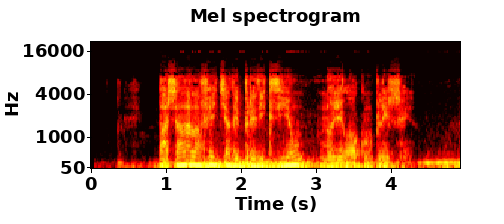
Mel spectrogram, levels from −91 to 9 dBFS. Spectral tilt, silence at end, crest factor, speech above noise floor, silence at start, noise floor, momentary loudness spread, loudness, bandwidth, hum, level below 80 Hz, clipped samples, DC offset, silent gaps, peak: -5 dB/octave; 0 s; 12 dB; 30 dB; 0.35 s; -42 dBFS; 14 LU; -13 LUFS; 7.8 kHz; none; -26 dBFS; under 0.1%; under 0.1%; none; -2 dBFS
